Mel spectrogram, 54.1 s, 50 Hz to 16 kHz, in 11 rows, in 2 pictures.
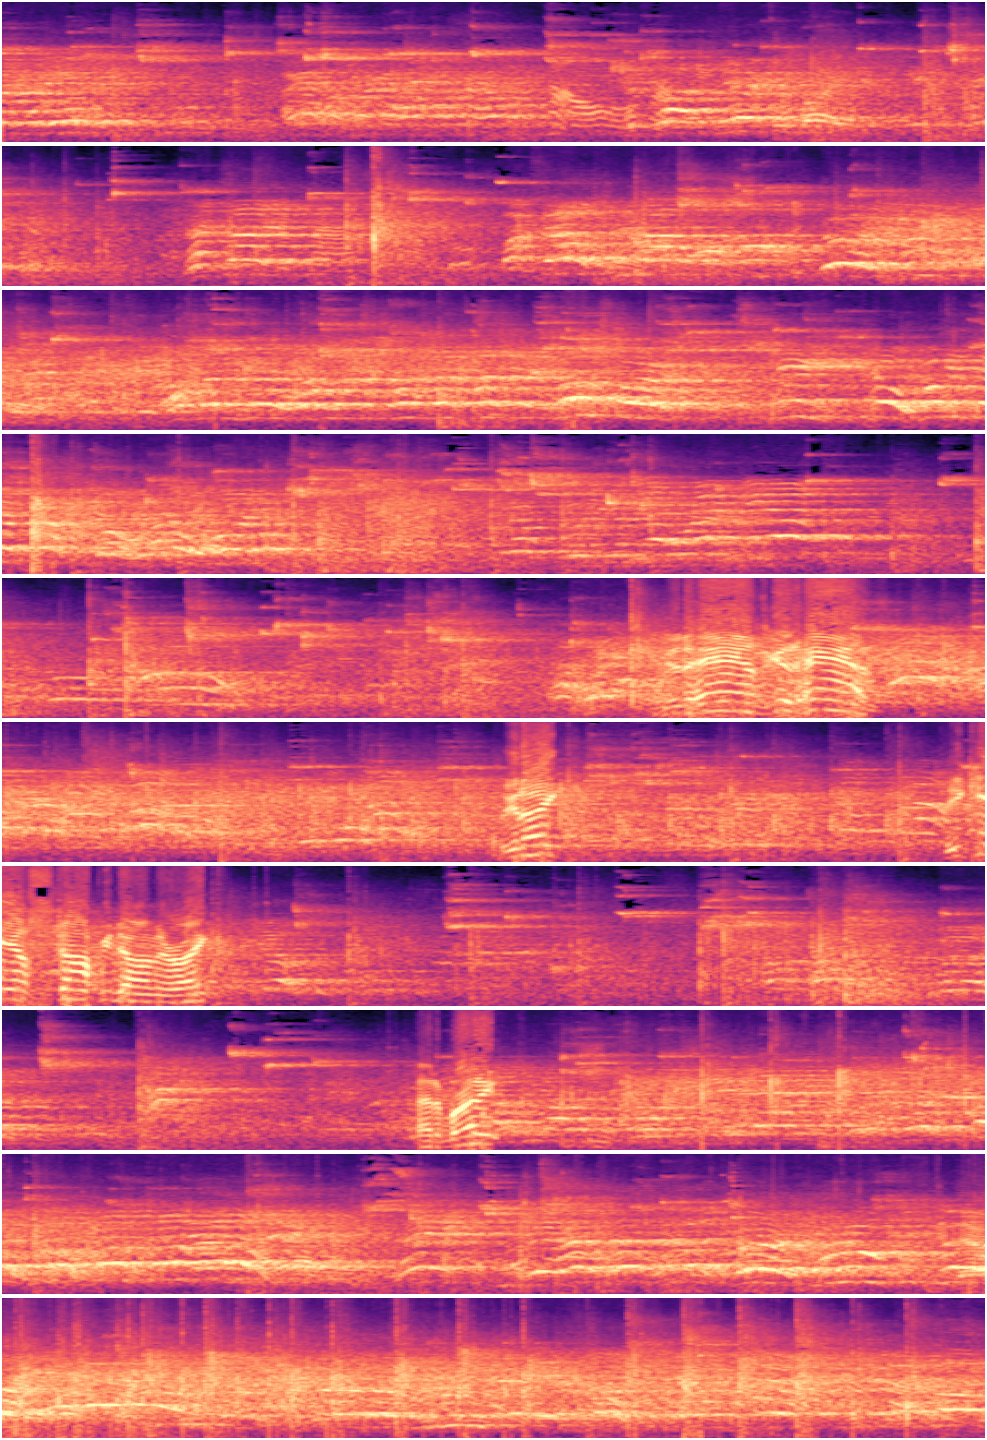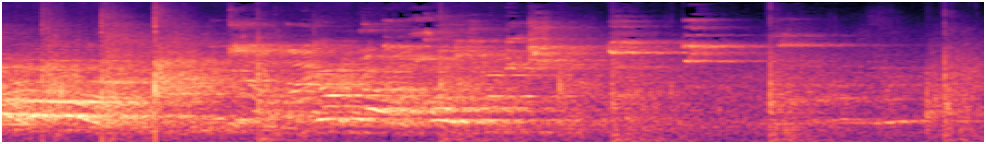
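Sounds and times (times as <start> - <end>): sneaker squeaks: 0.2 - 13.9, 14.6 - 24.6, 25.2 - 38.0, 38.8 - 39.7, 40.6 - 44.0, 50.3 - 54.0
echoing indistinct voices: 22.4 - 31.7.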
